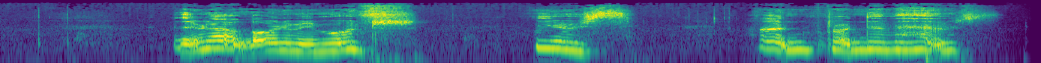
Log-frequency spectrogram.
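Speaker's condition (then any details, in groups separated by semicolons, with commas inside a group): Cerebral palsy; poorly controlled voice, long words take breath, often not understood, thought drunk on phone, hard to hear in crowds, tiring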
